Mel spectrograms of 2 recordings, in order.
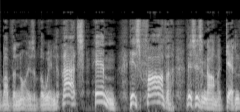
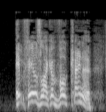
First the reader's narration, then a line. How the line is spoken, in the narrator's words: shouted Newt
